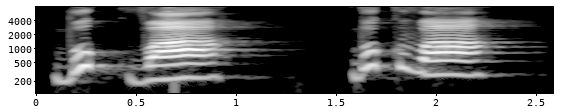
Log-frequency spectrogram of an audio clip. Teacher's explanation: So, again there are 2 vowels, u and a, and this a is stressed and u is unstressed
